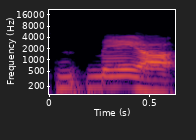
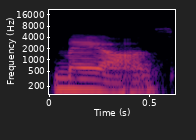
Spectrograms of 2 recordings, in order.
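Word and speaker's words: Maoz: I think it's Mayoz, M-A-O-Z. I think it's Mayoz, but I'm not positive.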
